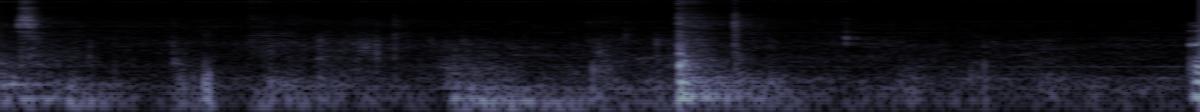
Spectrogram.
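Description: A few faint knocks and clicks from handling, the sharpest about three and a half seconds in, over low room noise.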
